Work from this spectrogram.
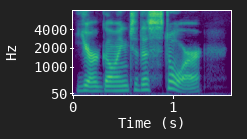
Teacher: Pitch goes up at the end, but the word store still means store.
